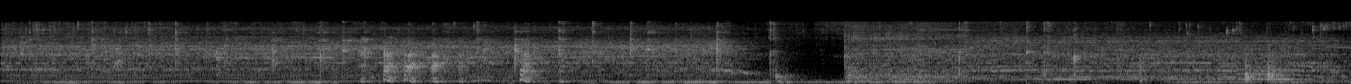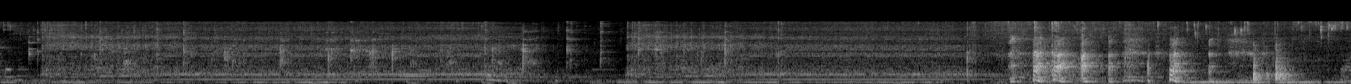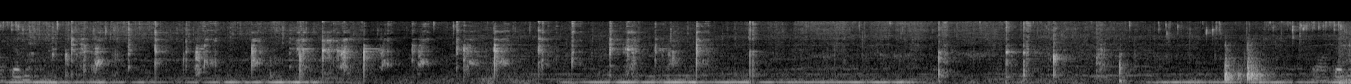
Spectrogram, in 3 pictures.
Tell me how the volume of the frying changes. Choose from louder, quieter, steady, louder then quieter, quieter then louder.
louder.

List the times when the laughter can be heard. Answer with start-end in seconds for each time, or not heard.
3.5-6.0, 23.6-26.2.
